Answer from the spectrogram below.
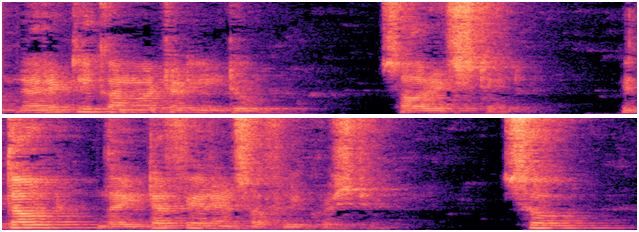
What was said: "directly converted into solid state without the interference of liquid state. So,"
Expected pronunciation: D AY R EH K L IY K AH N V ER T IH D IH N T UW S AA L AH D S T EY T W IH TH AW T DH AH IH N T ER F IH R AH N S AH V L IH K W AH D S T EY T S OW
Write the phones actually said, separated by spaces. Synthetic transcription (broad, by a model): D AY R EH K L IY K AH N V ER T IH D IH N T UW S AA L AH D S T EY T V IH T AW T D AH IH N T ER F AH R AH N S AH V L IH K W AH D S T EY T S OW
